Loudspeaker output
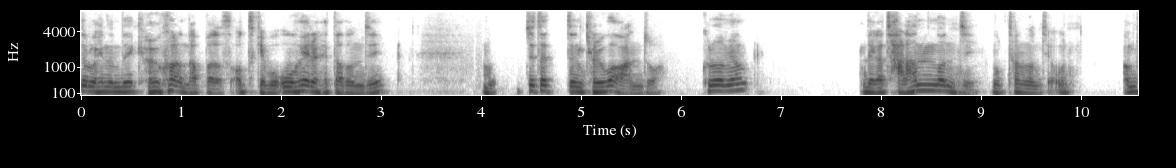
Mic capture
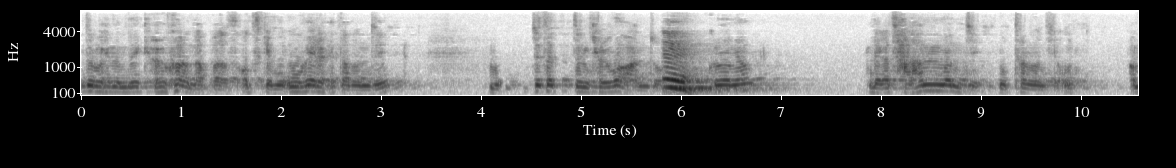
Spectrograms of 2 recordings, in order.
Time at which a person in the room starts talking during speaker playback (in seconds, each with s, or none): 5.8 s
